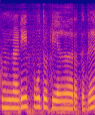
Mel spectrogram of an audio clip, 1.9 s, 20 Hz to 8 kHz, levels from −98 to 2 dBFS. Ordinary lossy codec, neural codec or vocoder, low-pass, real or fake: none; codec, 44.1 kHz, 2.6 kbps, SNAC; 7.2 kHz; fake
